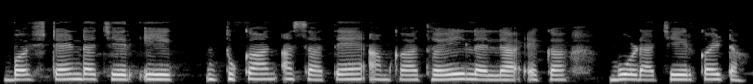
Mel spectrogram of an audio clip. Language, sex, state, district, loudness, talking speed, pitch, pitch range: Konkani, female, Goa, North and South Goa, -14 LUFS, 95 wpm, 225 Hz, 220-235 Hz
